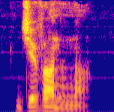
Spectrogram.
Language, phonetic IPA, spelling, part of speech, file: Polish, [d͡ʑɛˈvãnːa], dziewanna, noun, Pl-dziewanna.ogg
